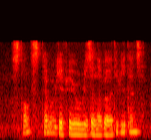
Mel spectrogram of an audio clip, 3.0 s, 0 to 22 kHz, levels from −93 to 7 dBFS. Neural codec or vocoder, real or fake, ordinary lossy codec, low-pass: none; real; AAC, 32 kbps; 7.2 kHz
